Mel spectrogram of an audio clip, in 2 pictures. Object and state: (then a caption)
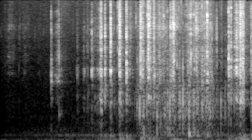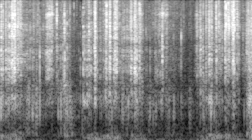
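Dry soap bar being cut. A solid pink and blue marbled bar of dry soap, held in the hand, is cut with a metal utility knife blade. A quiet start gives way to a dense run of bright, crisp scraping and crackling as the blade shaves through the soap, with short dry clicks and no ringing.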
